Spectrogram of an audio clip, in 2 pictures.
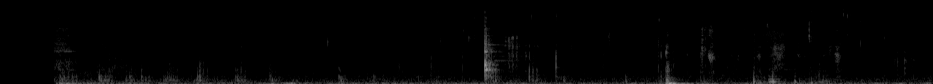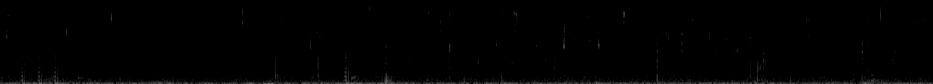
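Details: Pet cat eating fried egg indoors, close recording of soft wet chewing and biting, irregular clicks and smacks about every two seconds over a low steady room hum, with a few louder bites near the start.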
